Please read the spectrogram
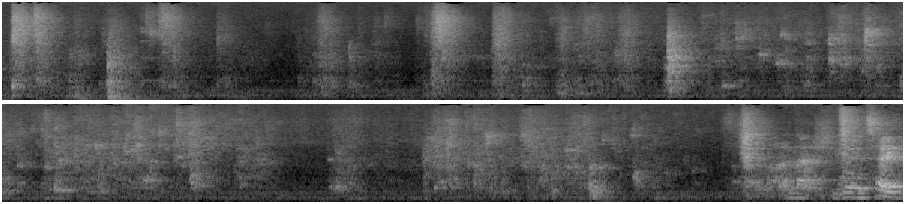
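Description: Tap water running and splashing in a sink as food packaging is swirled and rinsed out, with scattered knocks and clatters.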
